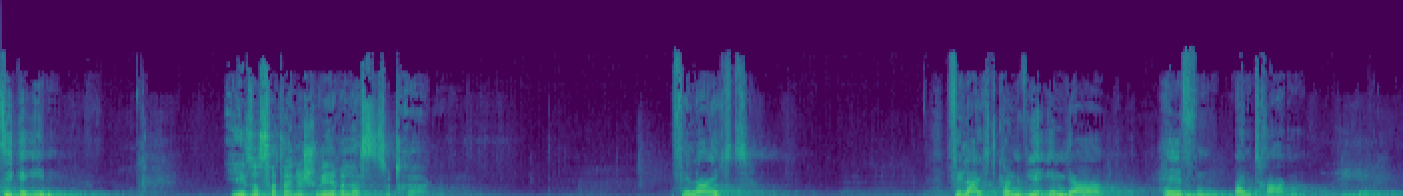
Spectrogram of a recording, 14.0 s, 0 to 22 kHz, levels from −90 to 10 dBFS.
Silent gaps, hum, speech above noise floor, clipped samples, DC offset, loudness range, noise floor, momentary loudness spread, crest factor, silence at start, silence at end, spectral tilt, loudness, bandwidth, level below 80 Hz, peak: none; none; 39 dB; under 0.1%; under 0.1%; 6 LU; -62 dBFS; 21 LU; 18 dB; 0 s; 0 s; -4 dB/octave; -24 LUFS; 16 kHz; -62 dBFS; -8 dBFS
